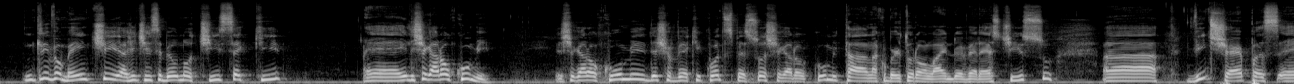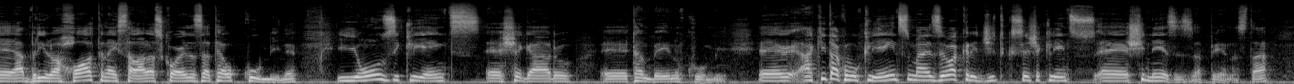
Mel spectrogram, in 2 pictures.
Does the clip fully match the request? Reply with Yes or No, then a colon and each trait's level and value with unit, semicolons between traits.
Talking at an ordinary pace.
Yes: average, 160 wpm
